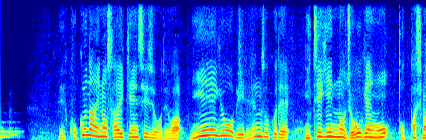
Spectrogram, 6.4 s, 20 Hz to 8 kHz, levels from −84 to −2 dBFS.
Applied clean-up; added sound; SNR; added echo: none; none; none; none.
